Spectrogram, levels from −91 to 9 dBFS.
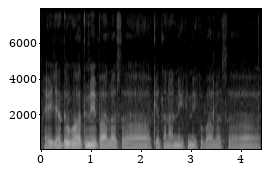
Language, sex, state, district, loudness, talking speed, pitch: Hindi, male, Uttar Pradesh, Deoria, -33 LUFS, 120 wpm, 130 Hz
